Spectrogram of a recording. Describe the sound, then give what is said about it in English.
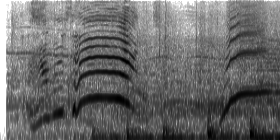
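A loud crowd of hundreds of protesters in a square in Beirut, Lebanon, screams and whoops, with high rising shouts soaring over a steady, rhythmic pulse of voices chanting "revolution" after the Prime Minister's resignation. “There are hundreds of protesters in this square. The Prime Minister of Lebanon has just resigned, and they're all screaming and chanting, revolution, revolution, revolution.”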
